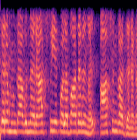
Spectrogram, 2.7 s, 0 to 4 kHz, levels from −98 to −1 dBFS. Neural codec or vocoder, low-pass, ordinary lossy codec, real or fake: codec, 24 kHz, 6 kbps, HILCodec; 3.6 kHz; none; fake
